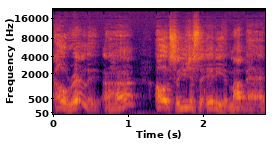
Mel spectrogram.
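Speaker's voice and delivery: put-on patronising, talking-down, condescending tone. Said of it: "He's the king of condescending".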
